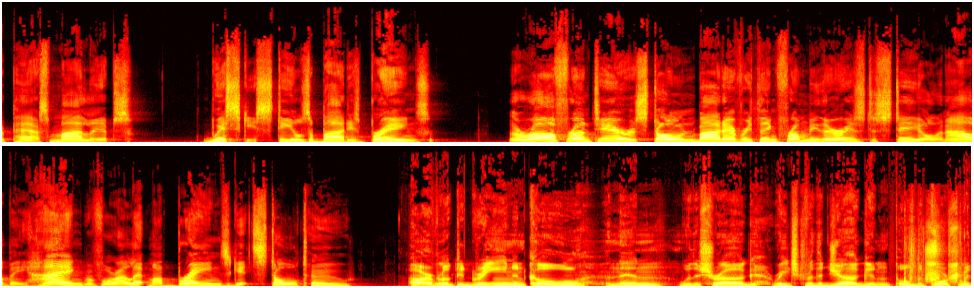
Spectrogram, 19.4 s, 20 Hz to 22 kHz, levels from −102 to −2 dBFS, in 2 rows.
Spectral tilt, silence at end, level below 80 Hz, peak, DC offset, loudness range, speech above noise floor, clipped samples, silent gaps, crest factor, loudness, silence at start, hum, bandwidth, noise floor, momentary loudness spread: -4 dB/octave; 0 s; -52 dBFS; -2 dBFS; under 0.1%; 6 LU; 48 dB; under 0.1%; none; 18 dB; -18 LUFS; 0 s; none; 17 kHz; -65 dBFS; 12 LU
